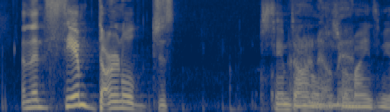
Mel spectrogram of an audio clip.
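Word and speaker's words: Darnold: to do with it it's pronounced Darnell we were I think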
